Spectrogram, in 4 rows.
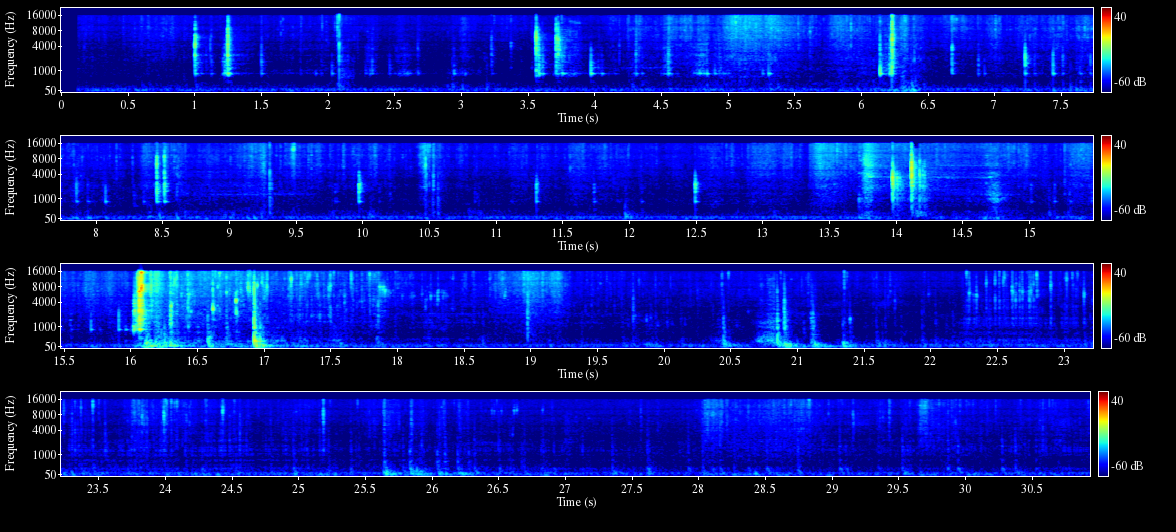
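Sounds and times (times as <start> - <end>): oil pattering into drain pan: 15.8 - 18.7.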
